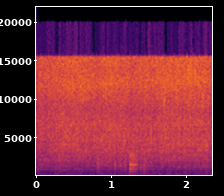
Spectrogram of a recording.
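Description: Steady sizzling of vegetables, including chopped banana stem, sautéing in a pan, a continuous hiss with a faint stir or scrape partway through.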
